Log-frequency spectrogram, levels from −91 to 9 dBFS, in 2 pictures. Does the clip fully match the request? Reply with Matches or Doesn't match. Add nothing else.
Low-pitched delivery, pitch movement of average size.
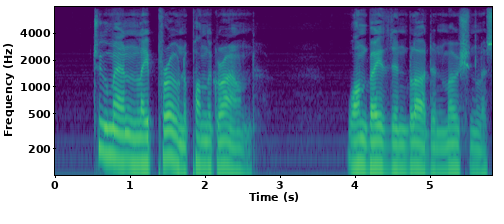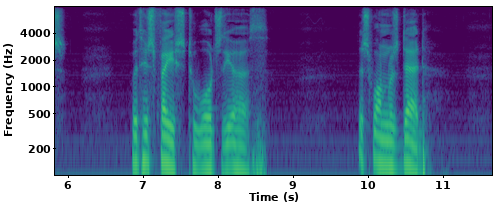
Matches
